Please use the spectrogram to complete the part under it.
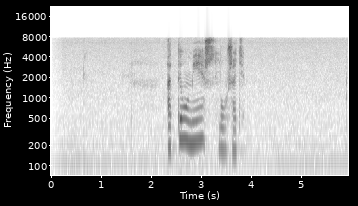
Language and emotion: Russian, neutral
